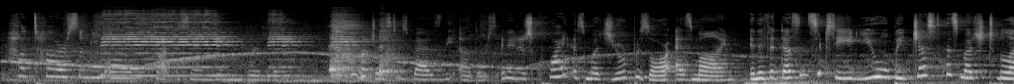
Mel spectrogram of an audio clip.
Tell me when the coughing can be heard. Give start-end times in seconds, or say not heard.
3.2-4.0.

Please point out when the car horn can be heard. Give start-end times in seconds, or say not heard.
1.0-3.5, 7.4-8.2.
